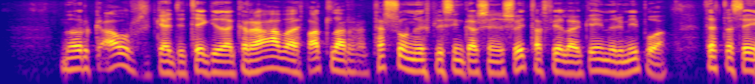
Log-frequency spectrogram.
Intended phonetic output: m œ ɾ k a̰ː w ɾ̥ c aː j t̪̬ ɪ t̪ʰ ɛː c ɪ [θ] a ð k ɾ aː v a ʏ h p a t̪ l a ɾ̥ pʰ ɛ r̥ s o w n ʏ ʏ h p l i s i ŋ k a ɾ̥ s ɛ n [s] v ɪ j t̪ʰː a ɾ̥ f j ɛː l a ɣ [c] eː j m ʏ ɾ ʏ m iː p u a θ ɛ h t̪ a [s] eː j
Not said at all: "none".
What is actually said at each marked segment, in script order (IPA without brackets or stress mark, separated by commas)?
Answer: ð, s, c, s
